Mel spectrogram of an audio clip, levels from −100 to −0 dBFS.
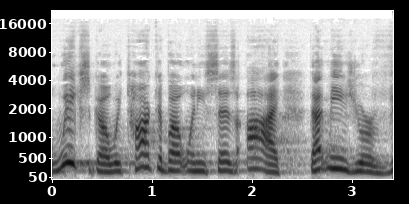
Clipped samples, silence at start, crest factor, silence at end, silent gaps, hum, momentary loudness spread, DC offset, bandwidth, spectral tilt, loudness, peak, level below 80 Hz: under 0.1%; 0 s; 16 dB; 0 s; none; none; 6 LU; under 0.1%; 9.4 kHz; -7 dB/octave; -19 LUFS; -2 dBFS; -72 dBFS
